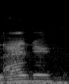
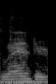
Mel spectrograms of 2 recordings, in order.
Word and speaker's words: LANDR: I mastered it through Lander, right? Which is funny because Lander, right, is spelled Landr.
